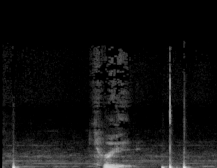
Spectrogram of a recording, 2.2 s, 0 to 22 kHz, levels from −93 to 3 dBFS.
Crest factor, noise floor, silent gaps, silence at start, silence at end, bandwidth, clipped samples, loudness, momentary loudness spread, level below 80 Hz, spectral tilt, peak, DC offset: 20 dB; -53 dBFS; none; 0.1 s; 0.3 s; 12.5 kHz; under 0.1%; -22 LUFS; 12 LU; -42 dBFS; -7.5 dB/octave; -2 dBFS; under 0.1%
